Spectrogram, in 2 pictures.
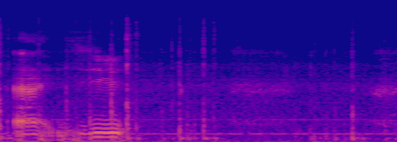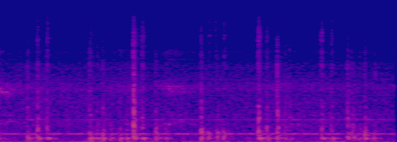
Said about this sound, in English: I will type the dirty version into the chat room.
